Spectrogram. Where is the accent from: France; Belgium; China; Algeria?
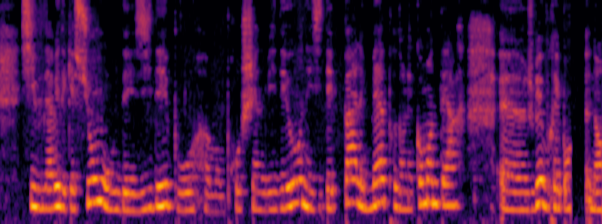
China; French is a second language; je suis chinoise.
